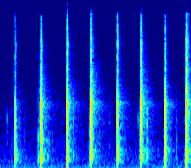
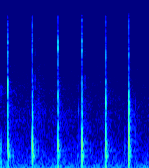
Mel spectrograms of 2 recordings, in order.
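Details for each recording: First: Roller skate wheel spun with its axle nut (bolt) far too loose, hanging off the axle: sharp, regular clacks about four a second as the loose wheel wobbles and knocks. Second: Roller skate wheel with the axle nut correctly adjusted, neither loose nor too tight, spun freely: light, evenly spaced clicks about four a second, crisp and consistent, no deep knock; proper adjustment.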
